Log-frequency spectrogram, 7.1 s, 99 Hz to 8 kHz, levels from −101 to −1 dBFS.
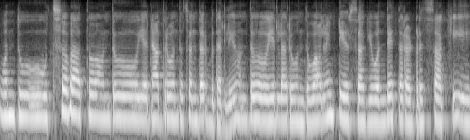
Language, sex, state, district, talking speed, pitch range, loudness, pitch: Kannada, female, Karnataka, Dakshina Kannada, 135 wpm, 180-200 Hz, -16 LUFS, 190 Hz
